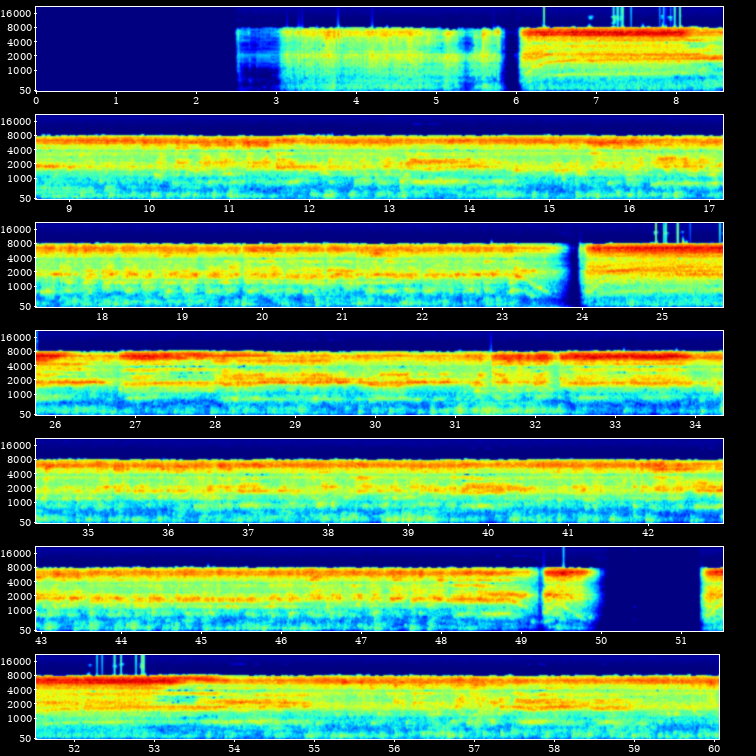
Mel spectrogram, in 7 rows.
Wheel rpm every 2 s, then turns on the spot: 0, 10, 20, 150, 220, 230, 230, 230, 230, 240, 240, 180, 140, 220, 220, 230, 230, 230, 230, 230, 230, 230, 230, 230, 160, 30, 210, 230, 230, 230.
4-6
